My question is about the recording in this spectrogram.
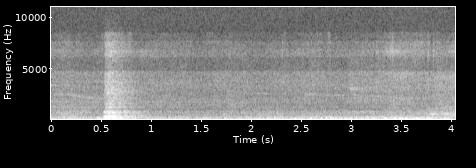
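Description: A single sharp knock of a marker against a whiteboard about half a second in, during writing, then a steady low hum that grows a little louder toward the end.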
